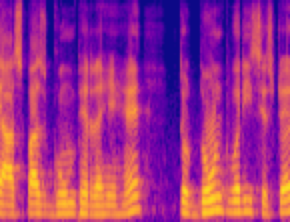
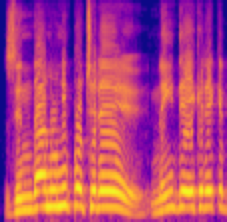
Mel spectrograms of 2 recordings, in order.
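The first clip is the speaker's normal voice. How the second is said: heated outburst; 6 semitones higher, 5 dB louder than usual. Real, not acted. Passionate complaint continues.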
